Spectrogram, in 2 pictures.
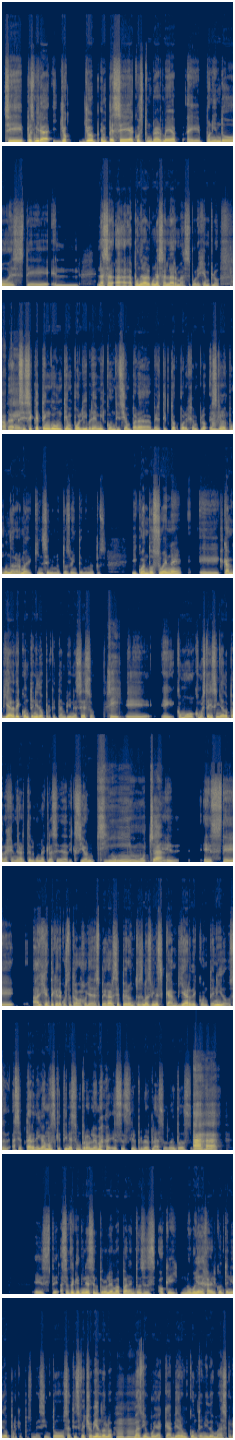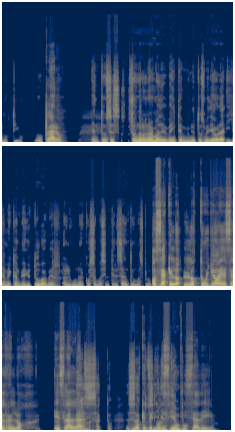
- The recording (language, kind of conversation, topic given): Spanish, podcast, ¿Qué opinas de las redes sociales en la vida cotidiana?
- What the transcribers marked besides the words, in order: chuckle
